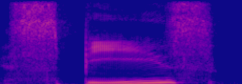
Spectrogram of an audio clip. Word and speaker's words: Spies: Johan spies I think in German that comes just like Spees but you're right it's it's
